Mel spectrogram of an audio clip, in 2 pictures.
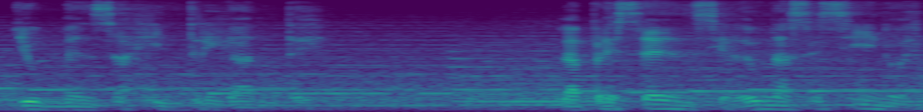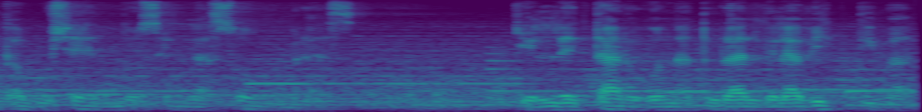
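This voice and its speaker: Solemn radio drama narrator, really slow, deliberate, music behind him. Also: male voice, low-pitched. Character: grave male narrator of a train mystery.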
